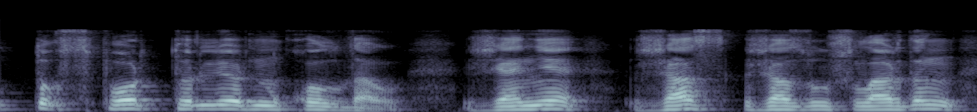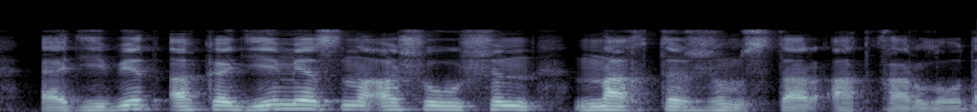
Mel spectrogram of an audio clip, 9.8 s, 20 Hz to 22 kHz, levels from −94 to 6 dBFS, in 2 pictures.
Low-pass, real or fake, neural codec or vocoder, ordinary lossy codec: 7.2 kHz; real; none; none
